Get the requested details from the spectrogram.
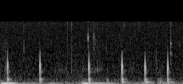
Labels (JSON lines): {"label": "biophony, knock", "recorder": "SoundTrap 300"}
